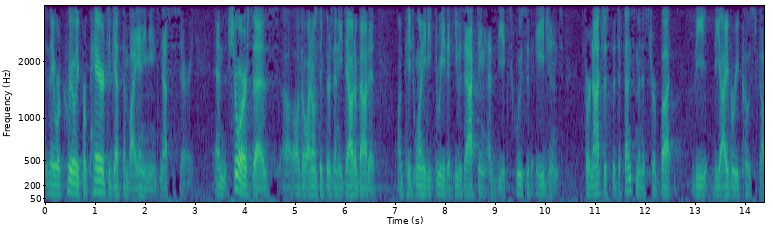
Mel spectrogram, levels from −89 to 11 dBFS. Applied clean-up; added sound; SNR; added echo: none; none; none; none.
